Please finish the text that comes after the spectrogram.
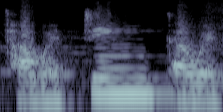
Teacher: some kind of vowel deletion between coronal consonants so when we have this suffix that starts with the alveolar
